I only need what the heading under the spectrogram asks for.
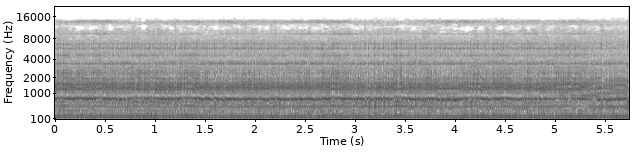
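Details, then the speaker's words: New nitro engine during step-1 break-in, preheated and idling two tanks; buzzy high-pitched, steady, even idle with slight burble, smooth but rich with lots of unburnt fuel exiting; normal. "Idle sounds good. Idle sounds smooth. At least for how rich it is. A lot of unburnt fuel that's coming out of here."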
